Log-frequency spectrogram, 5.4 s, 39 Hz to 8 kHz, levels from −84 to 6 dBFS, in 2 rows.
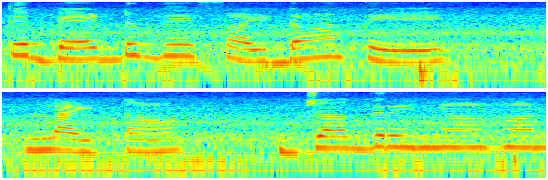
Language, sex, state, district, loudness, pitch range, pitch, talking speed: Punjabi, female, Punjab, Kapurthala, -17 LUFS, 220-265 Hz, 245 Hz, 100 wpm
